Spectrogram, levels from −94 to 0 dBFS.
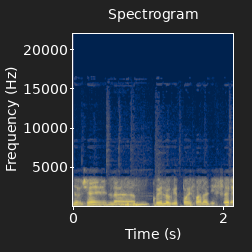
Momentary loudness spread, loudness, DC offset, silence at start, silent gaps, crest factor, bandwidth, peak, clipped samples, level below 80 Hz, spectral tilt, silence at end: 3 LU; -18 LUFS; under 0.1%; 0 s; none; 16 dB; 7.4 kHz; -2 dBFS; under 0.1%; -50 dBFS; -7.5 dB/octave; 0 s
